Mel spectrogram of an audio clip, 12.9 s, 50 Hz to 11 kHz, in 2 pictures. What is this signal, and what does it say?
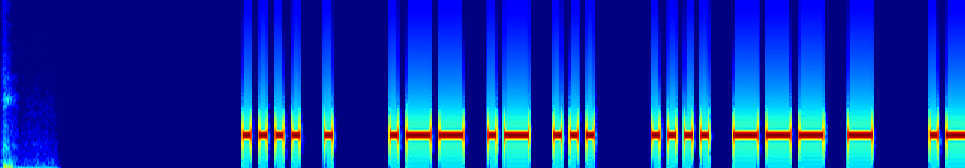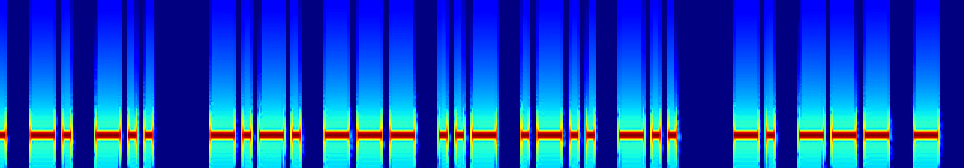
Morse code, heard as a keyed tone, about 22 wpm, 700 Hz. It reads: HE WAS HOT AND COULD NOT
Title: Sentences from Top 1000 Words - Review Part 3 - 22wpm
